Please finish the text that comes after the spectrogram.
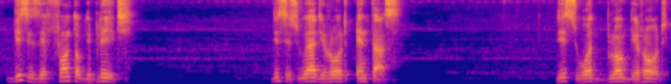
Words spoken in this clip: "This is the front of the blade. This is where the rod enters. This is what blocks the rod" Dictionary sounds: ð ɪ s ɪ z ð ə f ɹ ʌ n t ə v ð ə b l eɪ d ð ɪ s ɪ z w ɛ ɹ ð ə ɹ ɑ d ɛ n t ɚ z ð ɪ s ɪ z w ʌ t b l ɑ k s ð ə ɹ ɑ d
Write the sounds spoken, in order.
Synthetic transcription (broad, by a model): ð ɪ s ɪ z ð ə f ɹ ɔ n t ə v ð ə b l eɪ d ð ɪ s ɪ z w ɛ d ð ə ɹ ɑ d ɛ n t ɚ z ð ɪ s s w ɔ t b l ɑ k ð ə ɹ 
